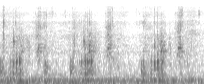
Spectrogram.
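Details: Tilting (cambering) trike rocked side to side, brakes released: rapid grunting squeaks/creaks from the dry plastic bushing between center part and yoke at the pivot; fix is oiling it and working the mechanism until noise disappears.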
